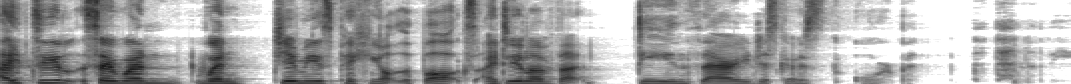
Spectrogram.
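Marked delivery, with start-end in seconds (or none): 5.3-6.5 imitated half-whisper, quieter. Retelling a character's line from the episode, imitating Dean whispering. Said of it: "mouths it slash whispers it".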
